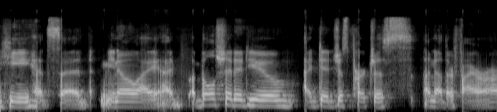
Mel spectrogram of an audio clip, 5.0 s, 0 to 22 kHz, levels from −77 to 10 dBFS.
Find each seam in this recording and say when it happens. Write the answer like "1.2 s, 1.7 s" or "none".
0.9 s, 3.0 s

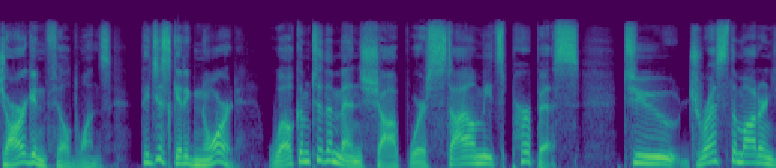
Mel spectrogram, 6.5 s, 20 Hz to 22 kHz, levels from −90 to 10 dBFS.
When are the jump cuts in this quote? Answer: 2.1 s

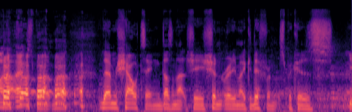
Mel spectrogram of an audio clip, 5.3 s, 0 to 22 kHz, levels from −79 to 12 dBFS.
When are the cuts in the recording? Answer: 1.4 s

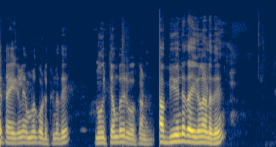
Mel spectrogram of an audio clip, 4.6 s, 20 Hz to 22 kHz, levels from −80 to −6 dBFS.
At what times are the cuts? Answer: 2.4 s

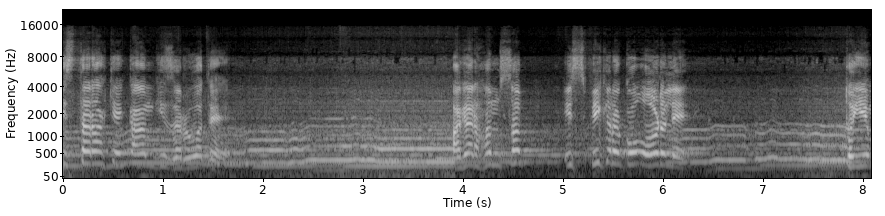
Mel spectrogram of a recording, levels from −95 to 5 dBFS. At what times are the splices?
1.7 s, 3.9 s

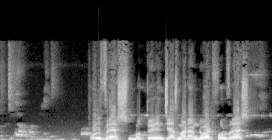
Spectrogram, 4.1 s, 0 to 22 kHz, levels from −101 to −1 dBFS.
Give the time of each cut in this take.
1.4 s

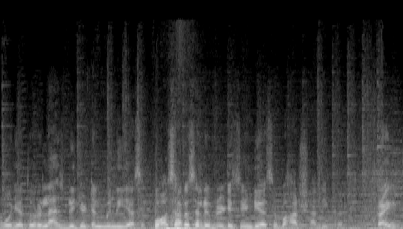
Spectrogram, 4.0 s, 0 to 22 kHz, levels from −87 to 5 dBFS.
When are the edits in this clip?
1.4 s

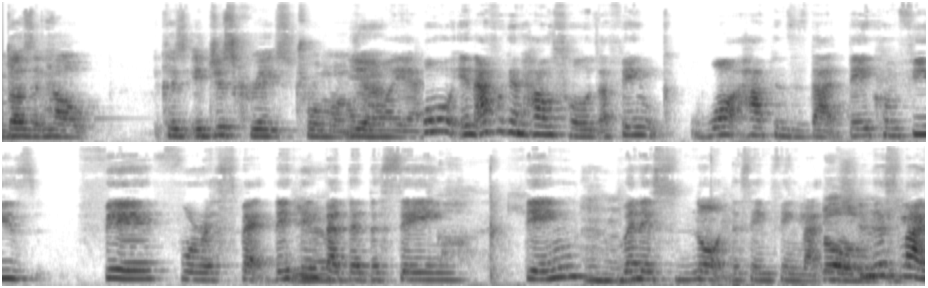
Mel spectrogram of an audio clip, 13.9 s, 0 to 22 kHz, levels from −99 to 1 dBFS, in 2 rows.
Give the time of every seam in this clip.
3.2 s, 13.1 s

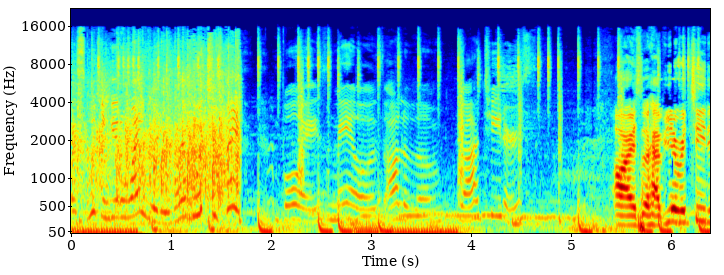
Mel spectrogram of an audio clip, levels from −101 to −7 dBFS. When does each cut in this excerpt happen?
1.7 s

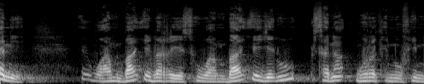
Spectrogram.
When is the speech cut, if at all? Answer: none

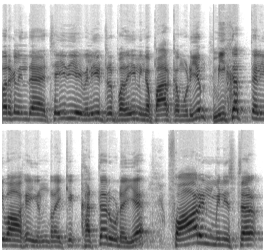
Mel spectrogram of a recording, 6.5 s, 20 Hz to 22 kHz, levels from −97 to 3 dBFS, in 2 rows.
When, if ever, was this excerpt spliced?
2.6 s

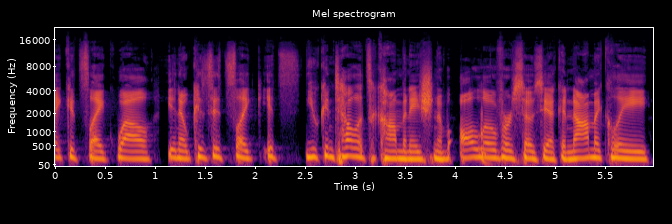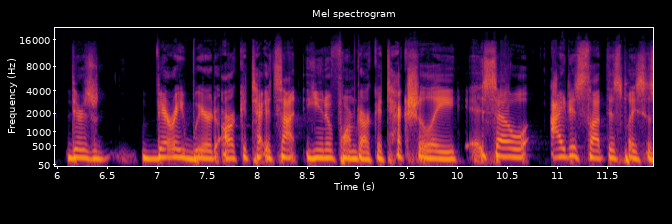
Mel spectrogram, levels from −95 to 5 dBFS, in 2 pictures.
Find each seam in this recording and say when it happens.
1.0 s, 6.0 s, 10.1 s

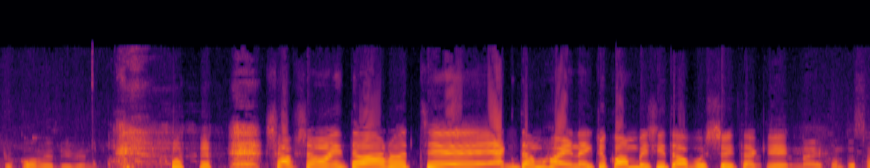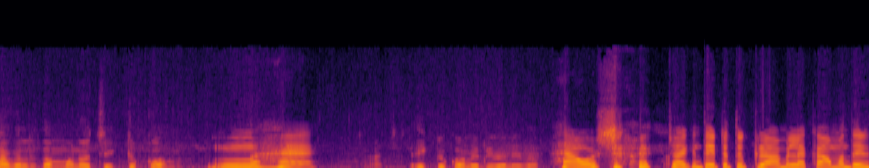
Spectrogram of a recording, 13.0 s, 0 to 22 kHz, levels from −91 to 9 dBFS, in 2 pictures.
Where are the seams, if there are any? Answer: 11.5 s

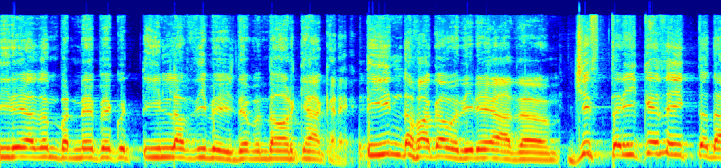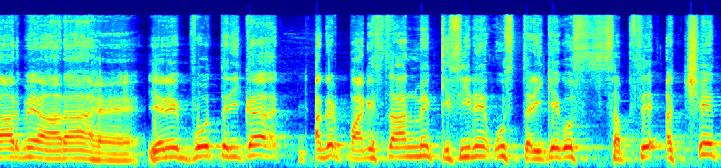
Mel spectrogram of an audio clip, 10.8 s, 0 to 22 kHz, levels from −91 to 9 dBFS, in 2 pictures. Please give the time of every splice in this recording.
none

